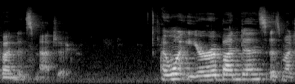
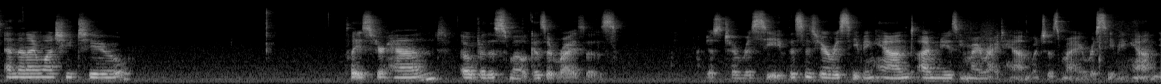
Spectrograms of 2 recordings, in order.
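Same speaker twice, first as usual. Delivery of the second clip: guided meditation; 4 semitones lower, 11 dB quieter than usual. Acted. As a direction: ease them gently into the ritual. Guides the smoke ritual.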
